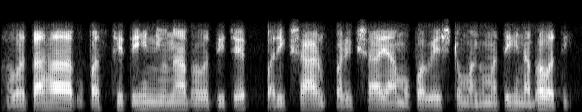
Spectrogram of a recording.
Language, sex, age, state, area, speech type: Sanskrit, male, 18-30, Chhattisgarh, rural, conversation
